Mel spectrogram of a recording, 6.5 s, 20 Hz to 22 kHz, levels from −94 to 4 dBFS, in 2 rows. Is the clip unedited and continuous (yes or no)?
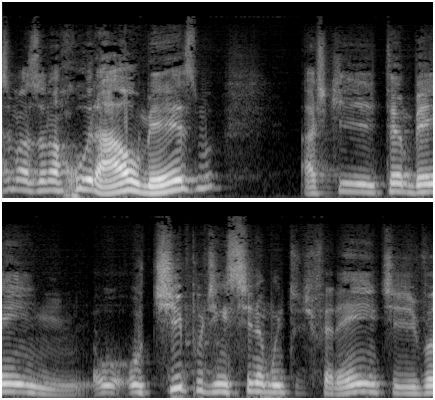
no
